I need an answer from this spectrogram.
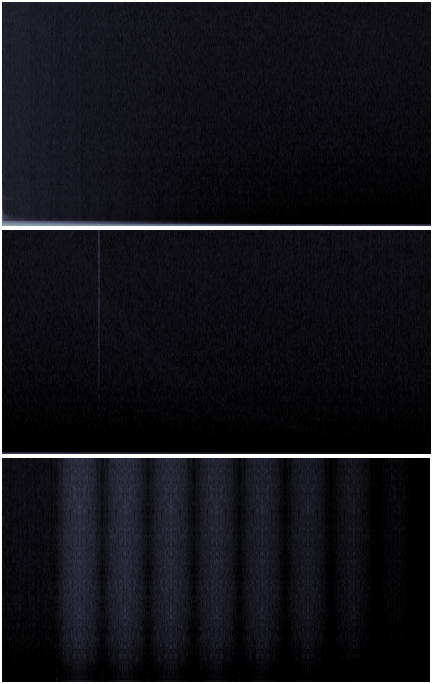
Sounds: piano, musical instrument, music, keyboard (musical)

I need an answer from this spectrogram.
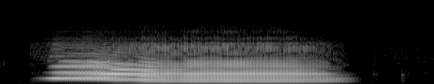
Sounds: woodwind instrument, musical instrument, music

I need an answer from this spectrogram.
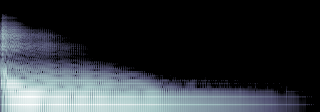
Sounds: musical instrument, guitar, plucked string instrument, music

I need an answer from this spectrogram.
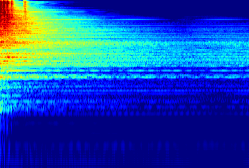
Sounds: percussion, music, musical instrument, cymbal, hi-hat

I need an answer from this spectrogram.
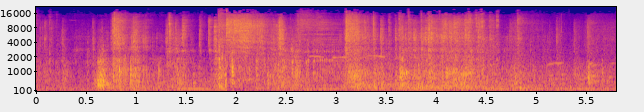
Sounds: footsteps

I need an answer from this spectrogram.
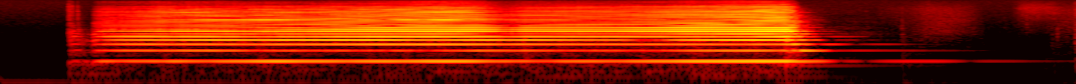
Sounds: music, bowed string instrument, musical instrument

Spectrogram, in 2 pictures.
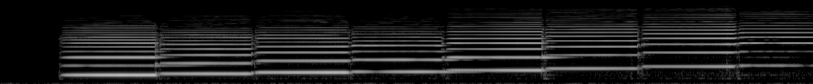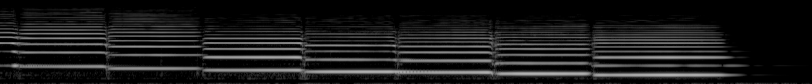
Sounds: music, bowed string instrument, musical instrument

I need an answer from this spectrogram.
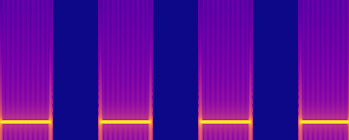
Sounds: telephone, alarm

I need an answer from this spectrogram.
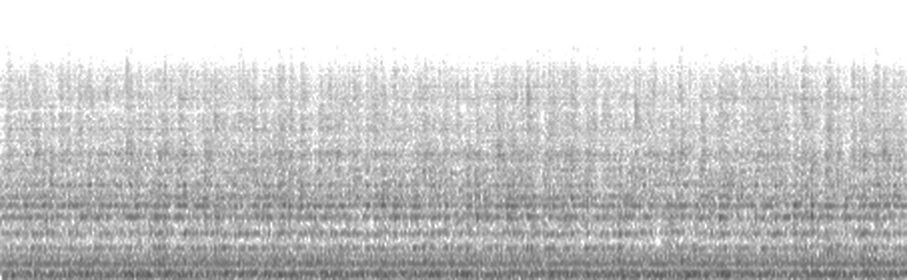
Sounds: engine

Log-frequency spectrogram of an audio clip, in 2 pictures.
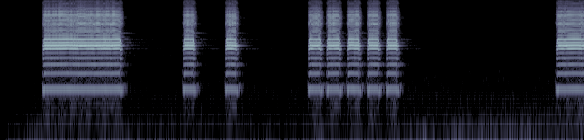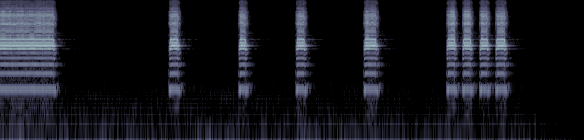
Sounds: alarm, vehicle, honking, motor vehicle (road), car

